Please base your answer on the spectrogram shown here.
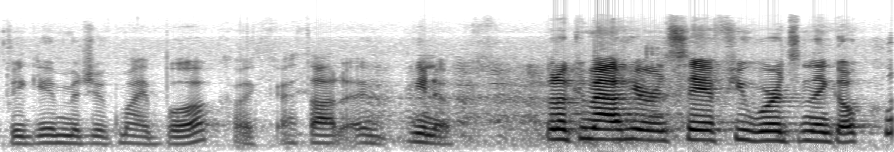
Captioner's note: crowd laughing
